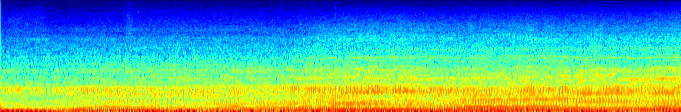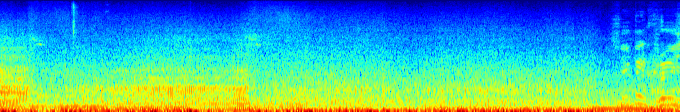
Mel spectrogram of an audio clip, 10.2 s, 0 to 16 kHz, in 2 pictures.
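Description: A Fiat 124 Spider with an aftermarket exhaust cruising, its steady droning exhaust note loud and close from inside the car, with a brief shift in pitch partway through and a person talking over it.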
